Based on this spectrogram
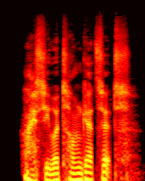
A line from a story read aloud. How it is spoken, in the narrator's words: muttered Hermione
